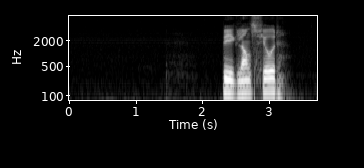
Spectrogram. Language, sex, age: Norwegian, male, 42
